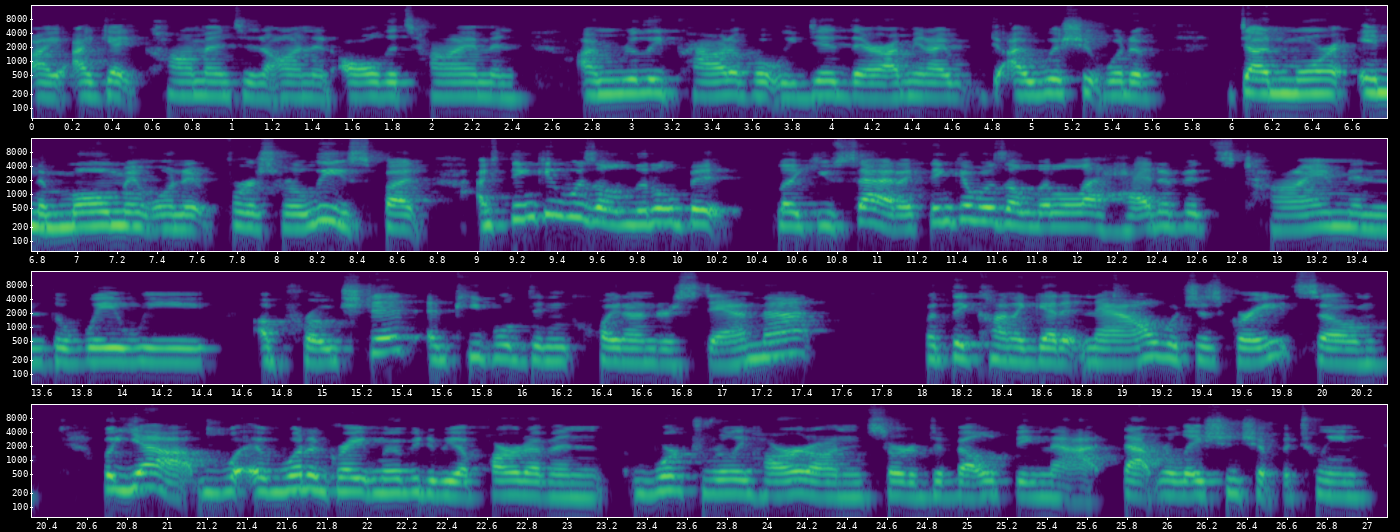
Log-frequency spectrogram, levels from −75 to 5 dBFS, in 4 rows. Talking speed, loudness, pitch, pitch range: 230 wpm, -21 LUFS, 190 Hz, 175-210 Hz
